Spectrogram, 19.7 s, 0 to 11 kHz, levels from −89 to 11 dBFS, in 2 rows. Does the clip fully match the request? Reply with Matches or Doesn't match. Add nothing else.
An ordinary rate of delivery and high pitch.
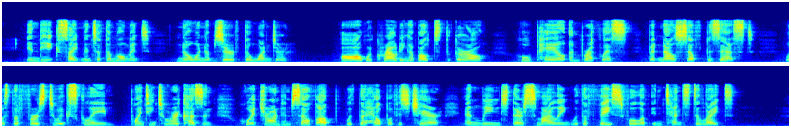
Matches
